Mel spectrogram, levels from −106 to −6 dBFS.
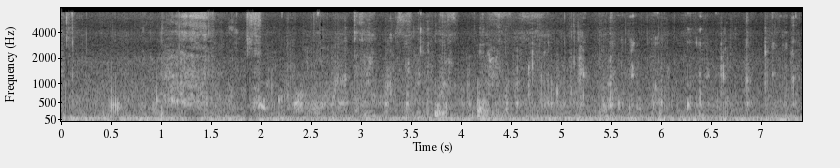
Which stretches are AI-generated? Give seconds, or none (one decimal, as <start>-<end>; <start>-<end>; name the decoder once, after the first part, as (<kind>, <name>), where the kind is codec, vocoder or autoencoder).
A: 0.0-2.2 (vocoder, BigVGAN v2)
